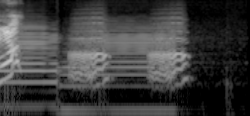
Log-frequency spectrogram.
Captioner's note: hesitant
